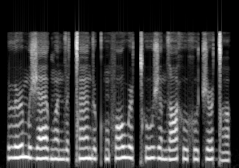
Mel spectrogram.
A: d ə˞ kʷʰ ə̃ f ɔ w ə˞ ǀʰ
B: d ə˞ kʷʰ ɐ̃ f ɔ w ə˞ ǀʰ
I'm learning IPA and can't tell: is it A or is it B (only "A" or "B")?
A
